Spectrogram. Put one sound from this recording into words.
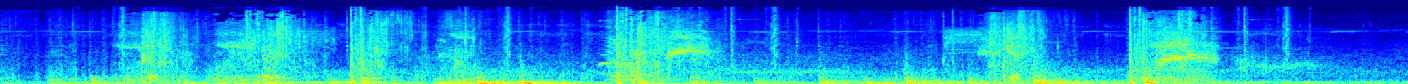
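Gunshots bang loudly in quick bursts.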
